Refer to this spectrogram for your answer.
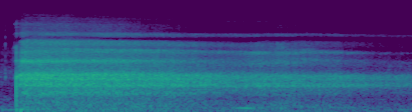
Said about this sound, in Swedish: så tar vi ett djupt andetag in genom näsan, fyller upp bröstkorgen och magen med ny luft och ny energi. Och släpper ut andetaget långsamt genom munnen.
